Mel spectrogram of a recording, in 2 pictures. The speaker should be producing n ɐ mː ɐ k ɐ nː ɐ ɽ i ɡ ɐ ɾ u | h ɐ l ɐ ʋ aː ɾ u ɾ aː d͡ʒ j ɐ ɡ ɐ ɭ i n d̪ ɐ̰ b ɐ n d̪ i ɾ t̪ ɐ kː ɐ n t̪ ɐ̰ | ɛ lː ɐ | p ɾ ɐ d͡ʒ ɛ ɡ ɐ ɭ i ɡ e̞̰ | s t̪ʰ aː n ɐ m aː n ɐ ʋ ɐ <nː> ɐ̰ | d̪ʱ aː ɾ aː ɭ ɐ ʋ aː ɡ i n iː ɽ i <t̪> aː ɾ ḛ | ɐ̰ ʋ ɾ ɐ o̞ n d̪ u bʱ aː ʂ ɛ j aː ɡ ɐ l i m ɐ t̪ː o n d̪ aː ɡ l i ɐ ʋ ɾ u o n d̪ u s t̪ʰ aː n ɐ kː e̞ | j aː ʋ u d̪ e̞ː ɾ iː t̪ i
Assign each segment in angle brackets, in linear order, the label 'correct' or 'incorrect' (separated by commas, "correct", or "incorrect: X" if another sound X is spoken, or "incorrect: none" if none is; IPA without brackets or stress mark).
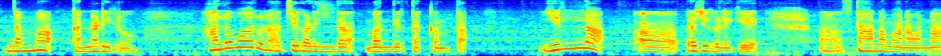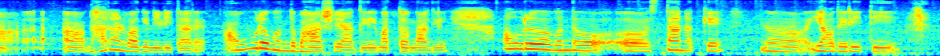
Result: correct, correct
